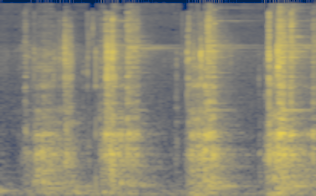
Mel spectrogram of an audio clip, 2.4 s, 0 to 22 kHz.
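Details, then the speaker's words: KJ-66 model jet turbine before service, rotor hand-spun: three scratchy, gritty whirring bursts fading as it slows; rotor slightly loose, worn bearings scraping, service due. "es kratzt leider es wird mal Zeit für ein Service."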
